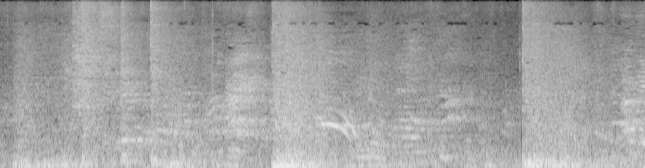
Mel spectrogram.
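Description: Two loud thuds of wrestlers' bodies slamming onto the wrestling ring's mat, the first a little under three seconds in and the second about two and a half seconds later.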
